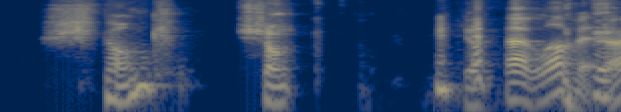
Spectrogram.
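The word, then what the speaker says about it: Schunk: Yankees lineup is good uh um see Aaron Shunk is a is a player that's playing third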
